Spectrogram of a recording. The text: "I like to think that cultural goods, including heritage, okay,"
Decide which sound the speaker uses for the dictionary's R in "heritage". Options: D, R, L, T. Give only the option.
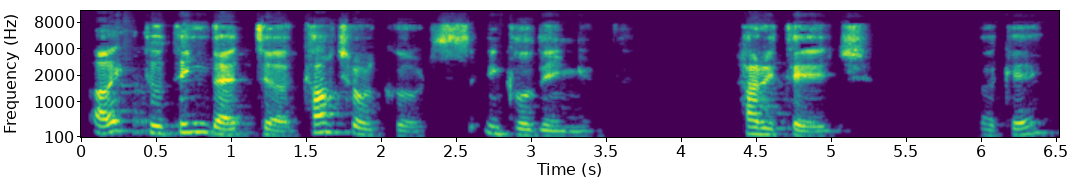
R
